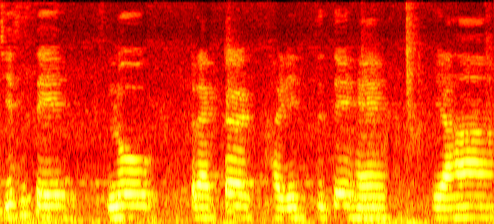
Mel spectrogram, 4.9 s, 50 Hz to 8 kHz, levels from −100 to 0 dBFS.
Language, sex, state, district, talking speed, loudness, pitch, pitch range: Hindi, male, Haryana, Charkhi Dadri, 75 wpm, -16 LUFS, 145 Hz, 140-150 Hz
